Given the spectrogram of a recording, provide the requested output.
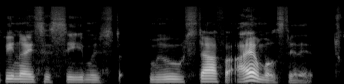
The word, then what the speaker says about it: Mustafa: how you say it you say mustafa mustafa it's not like mustard it's mu i mean god poor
